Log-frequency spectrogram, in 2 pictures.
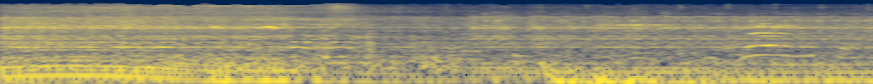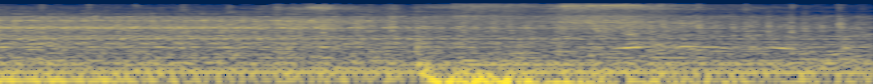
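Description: A group of people chatter at a distance outdoors.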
